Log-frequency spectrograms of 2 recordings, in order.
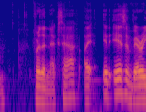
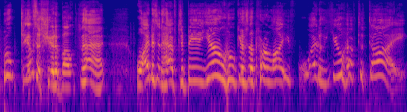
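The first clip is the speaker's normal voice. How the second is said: high, loud, tearful protest; upset shouting close to tears; anguished outburst; 11 semitones higher, 8 dB louder than usual. Acted. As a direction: yell in despair, dragging out the end. Acted anguished outburst at sacrifice.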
